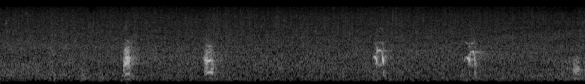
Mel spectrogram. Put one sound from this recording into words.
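A small waterfall splashes steadily over rocks.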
